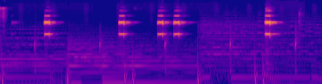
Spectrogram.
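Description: PowerXL air fryer's touch control panel beeping as its settings are keyed in: six short, high beeps at uneven intervals, over soft background music.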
